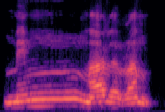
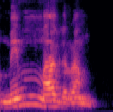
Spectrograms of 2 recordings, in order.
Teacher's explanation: جب ہم من کو نون کی آواز گرائیں گے نا تو وہ ایک طرح سے میم ساکن بن جائے گا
